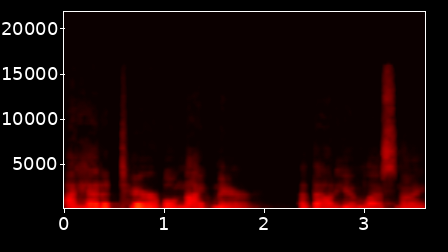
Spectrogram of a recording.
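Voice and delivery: ordinary talk

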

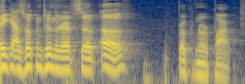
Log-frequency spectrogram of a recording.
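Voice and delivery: talking around candy. Host opening an episode of broken north pop, talking with candy in mouth. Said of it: "it's hard for me to talk because so I got a Jolly Rancher in my mouth".

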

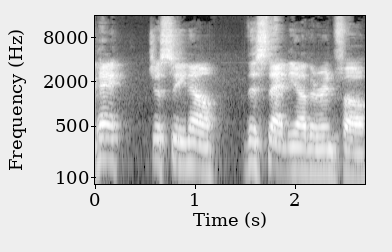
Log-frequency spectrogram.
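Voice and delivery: usual speaking voice

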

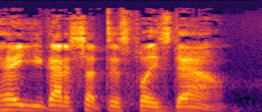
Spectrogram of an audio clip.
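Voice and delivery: ordinary talk

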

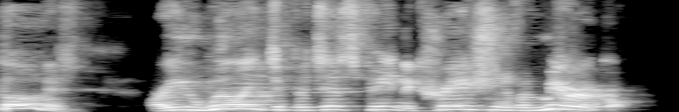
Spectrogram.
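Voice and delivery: mock, very high, fast, enthusiastic amped-up yell. Retelling how a friend nicknamed Admiral greets the speaker: imitating Admiral's excited scream. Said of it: "And he's like screaming. He's like, not angrily, enthusiastically, amped up".

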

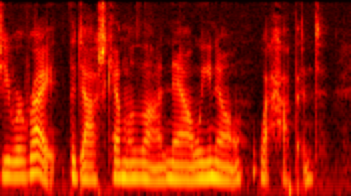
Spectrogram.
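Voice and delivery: ordinary talk, nothing marked

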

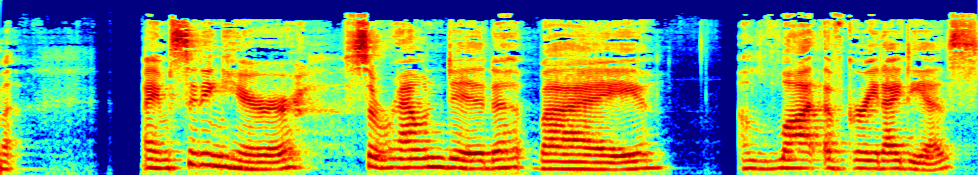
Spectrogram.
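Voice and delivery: very slow, chuckling, laughing through the words. Describing a messy desk full of ideas, laughing while talking. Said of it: "I'm laughing at myself".

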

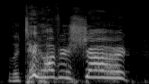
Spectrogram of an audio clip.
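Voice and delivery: screaming. Recalling yelling at Ian when the room got quiet, retelling a scream. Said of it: "I screamed it out".

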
